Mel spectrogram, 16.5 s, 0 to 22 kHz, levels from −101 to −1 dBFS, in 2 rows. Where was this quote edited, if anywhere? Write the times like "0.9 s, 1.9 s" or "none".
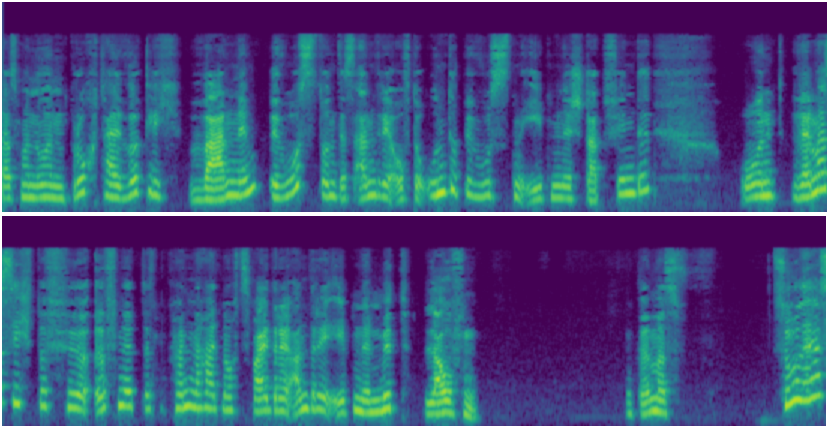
none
